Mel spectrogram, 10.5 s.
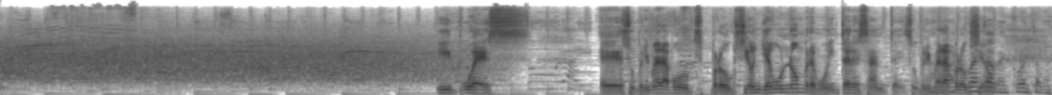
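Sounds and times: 
applause: 0.0s - 5.0s
speech: 4.4s - 5.2s, 6.0s - 10.5s.

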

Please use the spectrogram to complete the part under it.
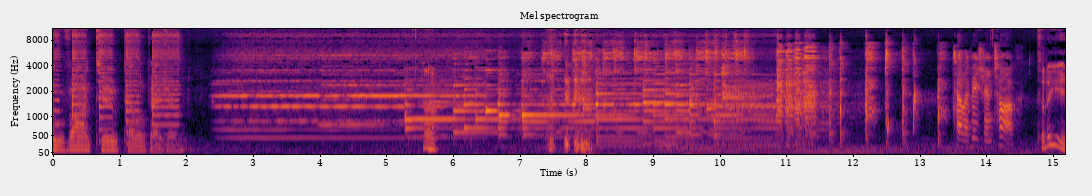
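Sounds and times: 
speech: 0.0s - 2.1s, 5.5s - 5.9s, 7.4s - 8.5s, 13.6s - 15.1s
sitcom theme tune: 0.0s - 12.7s.

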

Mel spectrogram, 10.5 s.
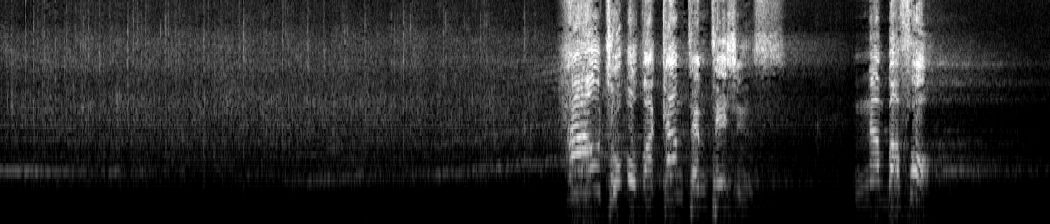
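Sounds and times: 
audience clapping hands for a pastor: 0.0s - 7.4s
speech: 6.0s - 7.8s, 8.6s - 9.4s.

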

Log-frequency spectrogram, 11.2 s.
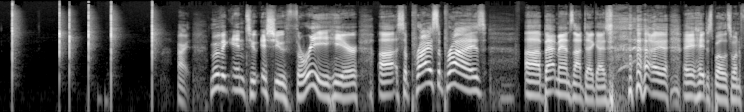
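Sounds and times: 
hand claps from one person: 0.2s - 2.5s
speech: 2.6s - 11.1s.

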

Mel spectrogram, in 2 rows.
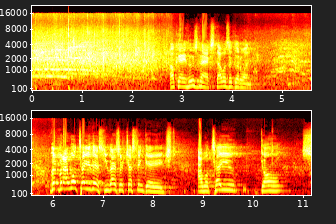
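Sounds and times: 
audience applause: 0.0s - 3.2s, 4.2s - 6.3s
faint murmur of voices: 1.5s - 11.1s
speech: 2.8s - 5.3s, 6.0s - 11.1s.

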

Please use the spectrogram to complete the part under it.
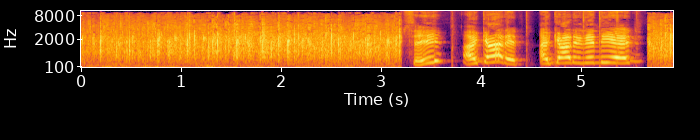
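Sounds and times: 
audience clapping: 0.0s - 5.9s
speech: 3.3s - 5.8s.

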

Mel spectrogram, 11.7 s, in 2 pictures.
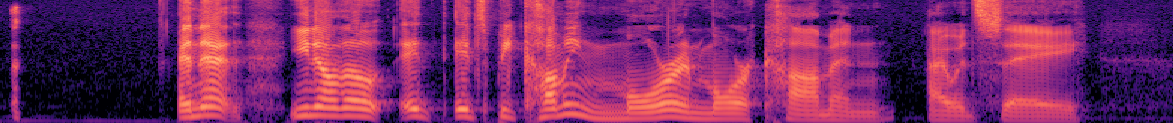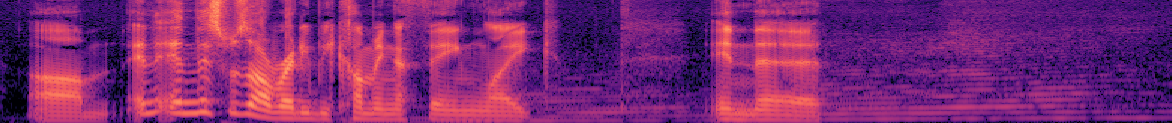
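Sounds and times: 
speech: 0.9s - 8.7s, 9.4s - 10.1s
car driving by: 7.2s - 11.7s.

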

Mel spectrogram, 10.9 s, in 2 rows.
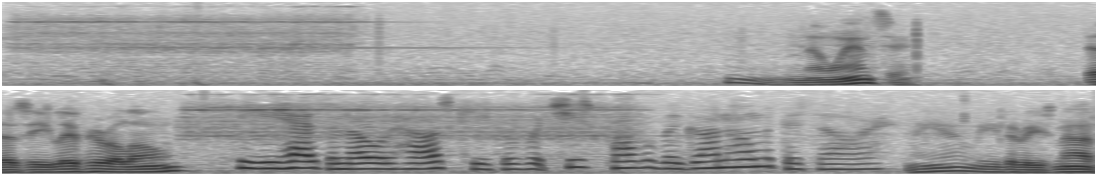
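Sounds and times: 
doorbell ringing: 0.0s - 2.3s, 6.4s - 9.2s
low steady hum: 0.0s - 10.9s
speech: 3.6s - 4.7s, 5.4s - 10.9s.

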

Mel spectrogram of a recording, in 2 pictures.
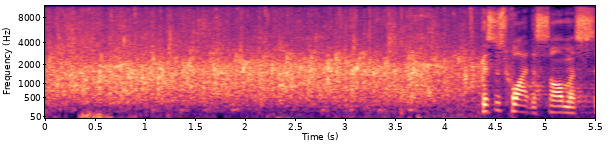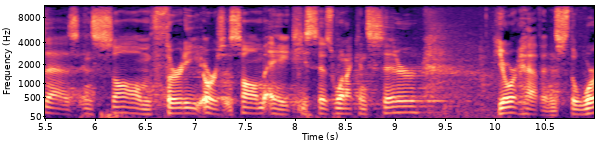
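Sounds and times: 
audience applause: 0.0s - 4.8s
speech: 4.4s - 10.9s.

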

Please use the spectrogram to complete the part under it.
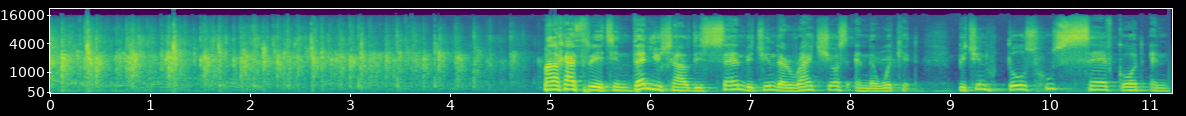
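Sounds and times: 
audience clapping: 0.0s - 5.4s
speech: 5.0s - 11.2s.

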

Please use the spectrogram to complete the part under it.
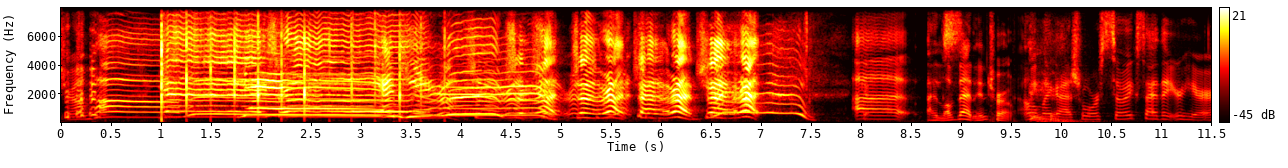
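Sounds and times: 
speech: 0.0s - 2.1s, 5.1s - 11.5s
hands clapping: 1.0s - 4.7s.

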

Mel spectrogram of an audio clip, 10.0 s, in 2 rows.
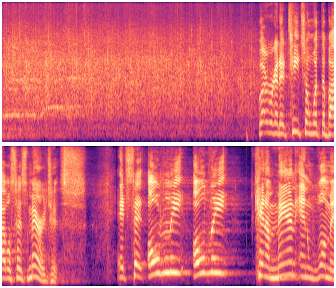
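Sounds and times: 
church congregation applauding: 0.0s - 4.2s
speech: 3.8s - 9.9s.

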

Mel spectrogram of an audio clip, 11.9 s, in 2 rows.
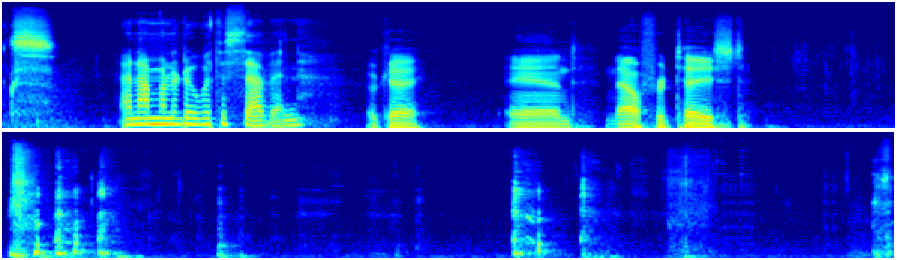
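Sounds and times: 
speech: 0.8s - 5.0s
harsh raspy coughs after swallowing a crumb: 6.0s - 7.6s, 9.3s - 10.2s.

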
